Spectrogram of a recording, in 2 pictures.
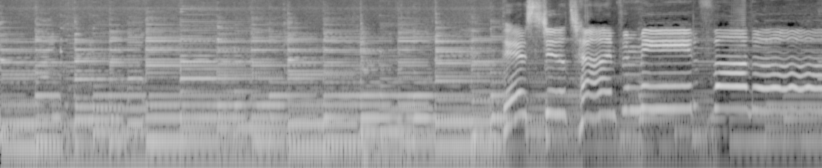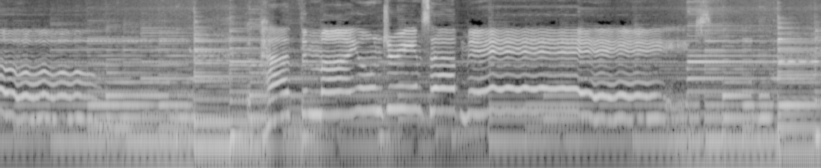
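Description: A woman singing a slow song with acoustic guitar accompaniment. The guitar plays alone for the first few seconds, then the voice comes in with a wavering vibrato, pausing briefly about two-thirds of the way through before going on.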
